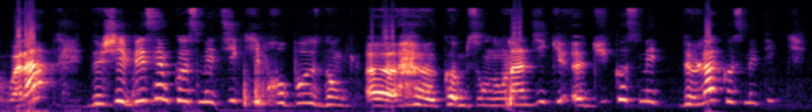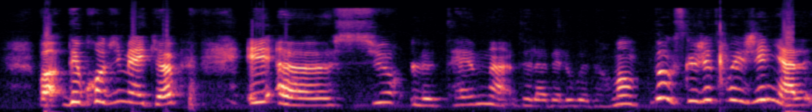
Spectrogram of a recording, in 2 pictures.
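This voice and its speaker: Bubbly woman doing an unboxing vlog, high bright voice, chatty and playful. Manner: bubbly and playful, addresses viewers directly. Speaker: beauty vlogger.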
